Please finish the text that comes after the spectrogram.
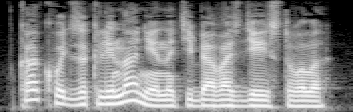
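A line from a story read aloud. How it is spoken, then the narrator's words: Plain. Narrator (Russian): спросила она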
